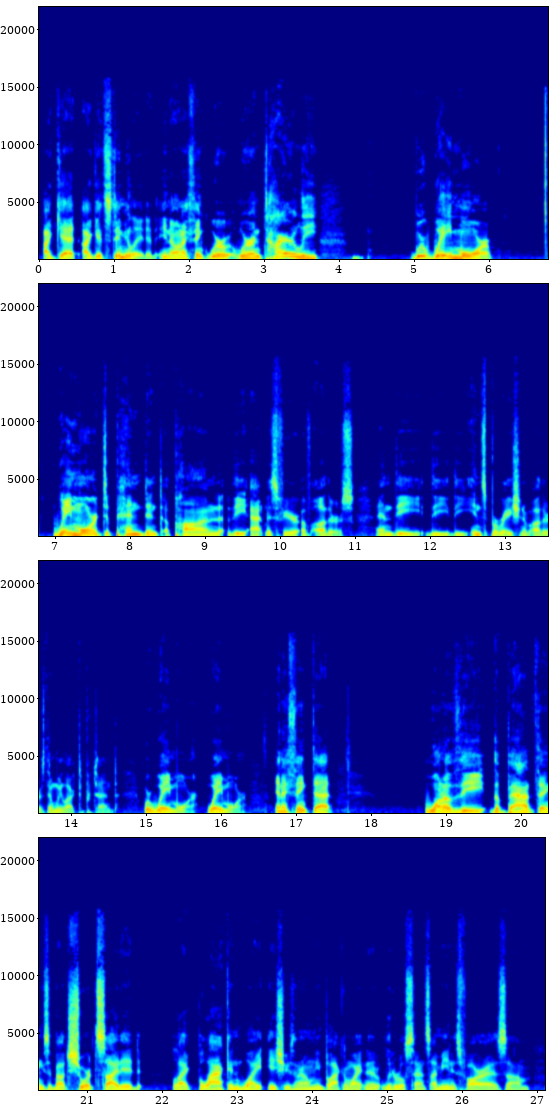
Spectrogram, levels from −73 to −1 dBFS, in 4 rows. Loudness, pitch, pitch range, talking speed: -25 LUFS, 115 Hz, 100-140 Hz, 170 wpm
